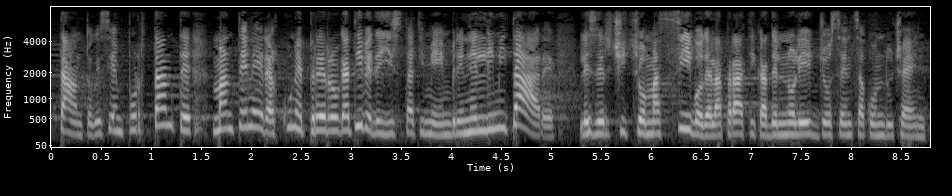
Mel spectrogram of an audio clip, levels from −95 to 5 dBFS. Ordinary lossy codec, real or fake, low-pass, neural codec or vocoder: none; real; 7.2 kHz; none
